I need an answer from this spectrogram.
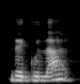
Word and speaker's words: regular: can say regular okay pretty much the word that we have in English but the pronunciation is a little different regular which means okay okay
